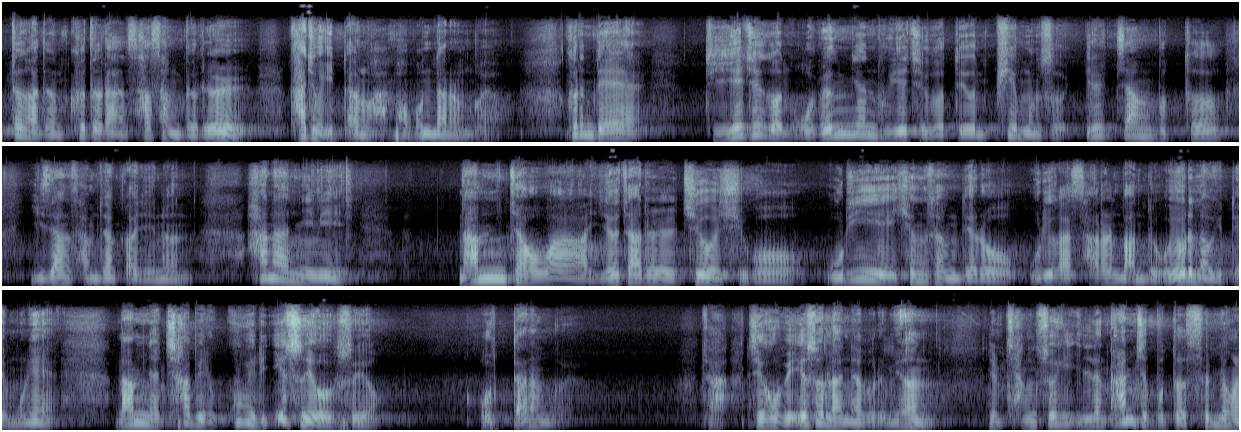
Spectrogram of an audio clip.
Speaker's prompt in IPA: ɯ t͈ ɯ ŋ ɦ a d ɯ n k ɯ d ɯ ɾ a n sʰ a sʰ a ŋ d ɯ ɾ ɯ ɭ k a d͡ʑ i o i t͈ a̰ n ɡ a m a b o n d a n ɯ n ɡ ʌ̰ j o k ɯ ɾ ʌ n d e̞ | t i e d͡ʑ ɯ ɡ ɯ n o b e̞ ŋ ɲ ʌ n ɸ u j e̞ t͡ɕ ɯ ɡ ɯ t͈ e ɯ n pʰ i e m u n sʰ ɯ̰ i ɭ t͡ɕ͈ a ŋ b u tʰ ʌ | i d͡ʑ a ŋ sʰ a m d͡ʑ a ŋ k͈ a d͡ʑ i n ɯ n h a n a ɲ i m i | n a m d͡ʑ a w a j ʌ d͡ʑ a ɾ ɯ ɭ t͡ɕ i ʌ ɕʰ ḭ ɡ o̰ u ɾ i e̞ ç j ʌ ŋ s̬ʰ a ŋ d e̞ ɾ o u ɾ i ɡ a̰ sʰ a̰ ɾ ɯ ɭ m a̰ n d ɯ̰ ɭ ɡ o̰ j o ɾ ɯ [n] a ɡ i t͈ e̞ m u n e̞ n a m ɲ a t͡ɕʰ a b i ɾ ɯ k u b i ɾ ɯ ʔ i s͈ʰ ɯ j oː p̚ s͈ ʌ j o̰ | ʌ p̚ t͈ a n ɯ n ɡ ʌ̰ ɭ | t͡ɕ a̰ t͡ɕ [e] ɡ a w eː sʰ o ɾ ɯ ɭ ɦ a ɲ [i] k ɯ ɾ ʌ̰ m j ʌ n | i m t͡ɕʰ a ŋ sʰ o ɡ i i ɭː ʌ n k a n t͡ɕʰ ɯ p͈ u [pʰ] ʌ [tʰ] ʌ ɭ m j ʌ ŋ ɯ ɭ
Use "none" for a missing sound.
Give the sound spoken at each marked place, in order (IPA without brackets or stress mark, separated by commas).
n, e, a, tʰ, sʰ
